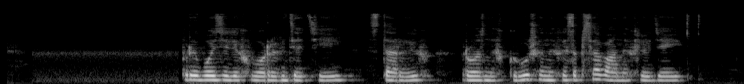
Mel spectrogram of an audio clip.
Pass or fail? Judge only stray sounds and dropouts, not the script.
pass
